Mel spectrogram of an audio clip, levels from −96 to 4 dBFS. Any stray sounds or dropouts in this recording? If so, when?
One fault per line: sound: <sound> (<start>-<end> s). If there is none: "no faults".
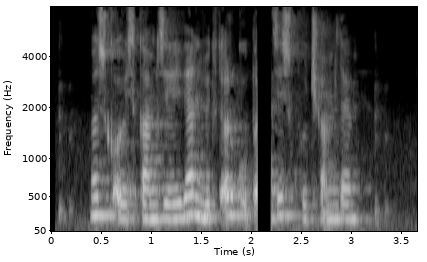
sound: dropout (2.1-2.2 s)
